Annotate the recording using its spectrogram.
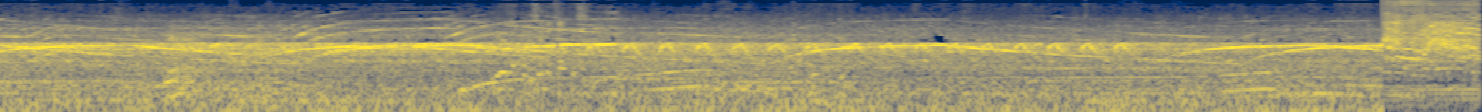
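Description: Many police sirens wailing at once, their rising and falling tones overlapping, over a steady low rumble. They cut off abruptly just before the end.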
